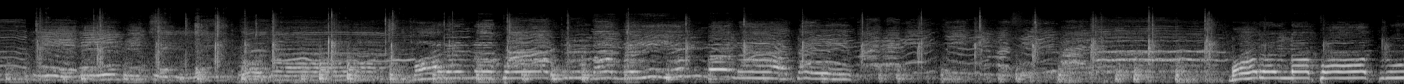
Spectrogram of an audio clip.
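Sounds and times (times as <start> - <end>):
devotional hymn music: 0.0 - 14.0
percussion beat: 0.0 - 14.0.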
